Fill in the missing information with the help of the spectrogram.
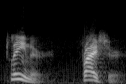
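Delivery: ordinary talk, nothing marked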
